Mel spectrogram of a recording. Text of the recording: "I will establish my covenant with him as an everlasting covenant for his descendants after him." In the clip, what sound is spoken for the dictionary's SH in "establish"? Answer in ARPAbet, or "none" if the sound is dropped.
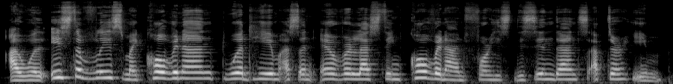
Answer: S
